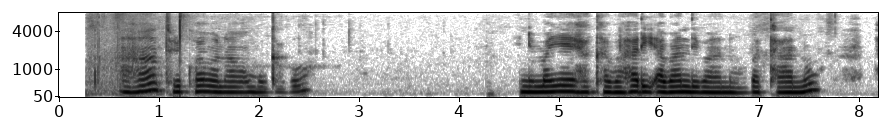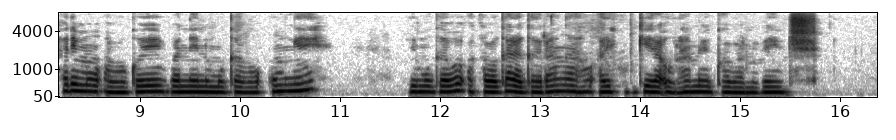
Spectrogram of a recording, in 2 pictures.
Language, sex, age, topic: Kinyarwanda, female, 18-24, government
